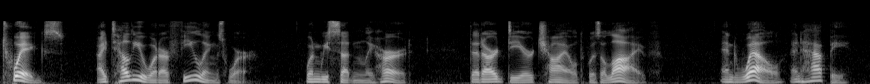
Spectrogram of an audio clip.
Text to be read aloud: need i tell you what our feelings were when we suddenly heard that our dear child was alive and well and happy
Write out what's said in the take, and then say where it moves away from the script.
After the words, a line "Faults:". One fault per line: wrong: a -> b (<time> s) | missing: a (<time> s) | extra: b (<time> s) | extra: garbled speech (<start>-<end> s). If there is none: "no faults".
twigs i tell you what our feelings were when we suddenly heard that our dear child was alive and well and happy
Faults:
wrong: need -> twigs (0.0 s)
